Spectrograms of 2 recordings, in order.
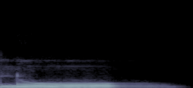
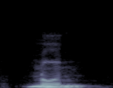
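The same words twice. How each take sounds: First: The word is recited in the Quranic reading style. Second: The word is spoken plainly as a letter name. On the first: It counts as reading the scripture. "Tapi kalau kita bacanya nun, nah itu Al-Quran" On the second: It only names the letter. "Kalau kita berucap nun, nah itu bukan Al-Quran"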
